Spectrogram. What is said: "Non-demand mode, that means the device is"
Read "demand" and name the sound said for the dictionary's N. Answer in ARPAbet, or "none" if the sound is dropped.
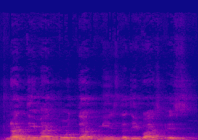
none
